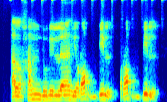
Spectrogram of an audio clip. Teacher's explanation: Hati-hati terutama ketika ba-nya itu dalam keadaan tasdid ya. Benar-benar harus diingat ba tidak boleh dikeluarkan dari rongga hidung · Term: huruf ba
